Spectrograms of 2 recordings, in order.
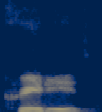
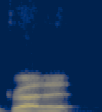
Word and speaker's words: Kredete: So, the company it it looks like should be pronounced credi and I've seen on some of your videos it's definitely credit.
